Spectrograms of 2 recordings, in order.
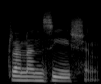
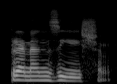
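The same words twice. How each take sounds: The two takes are said the same way.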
